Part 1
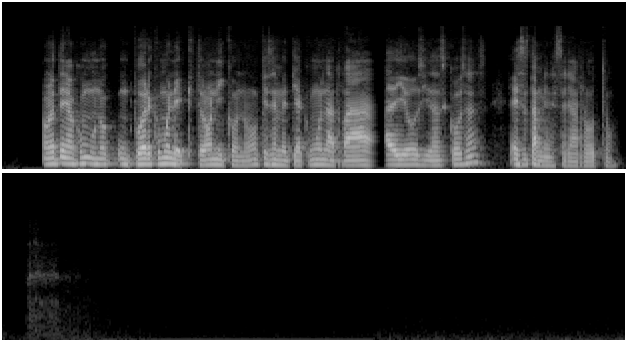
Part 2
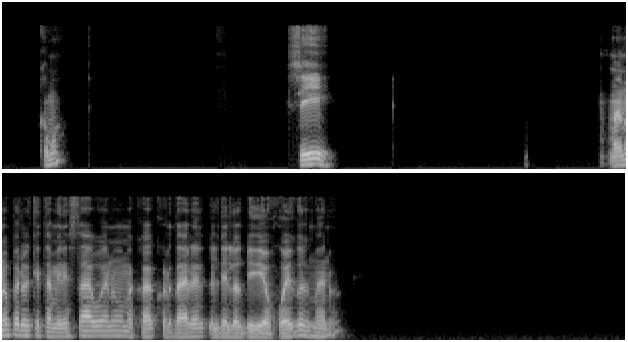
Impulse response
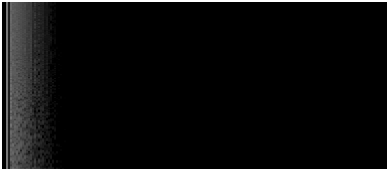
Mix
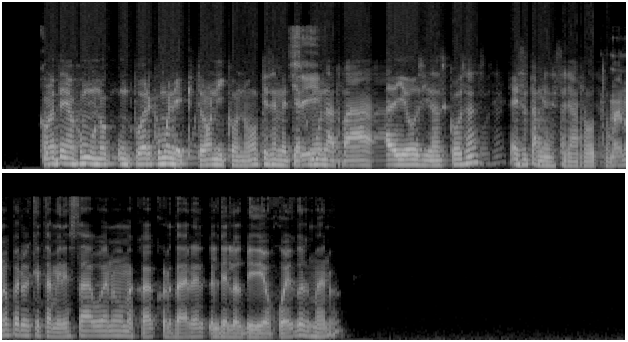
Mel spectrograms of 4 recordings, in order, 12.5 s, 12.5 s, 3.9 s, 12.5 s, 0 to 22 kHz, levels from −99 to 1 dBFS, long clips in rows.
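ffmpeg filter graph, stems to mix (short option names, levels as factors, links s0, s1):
-filter_complex "[0:a]lowpass=f=4700:w=0.5412,lowpass=f=4700:w=1.3066,equalizer=f=3200:t=o:w=0.49:g=4,acrusher=bits=8:mode=log:mix=0:aa=0.000001,volume=1,asplit=2[s0][s1];[s1]volume=0.0708[s2];[1:a]acompressor=threshold=0.0355:ratio=6,volume=0.631[s3];[s2]aecho=0:1:275:1[s4];[s0][s3][s4]amix=inputs=3:normalize=0,alimiter=limit=0.0794:level=0:latency=1:release=48"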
